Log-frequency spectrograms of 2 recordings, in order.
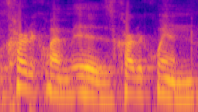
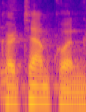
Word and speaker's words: Cartemquin: Well, Carter Quinn. Oh, Cartemquin. Cartemquin. I never pronounce it correctly. I'll never remember. Cartemquin totally is.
